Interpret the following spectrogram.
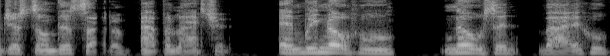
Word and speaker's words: Appalachia: good right so so what is the proper pronunciation here it's Appalachia Appalachia appal and uh yeah I look at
